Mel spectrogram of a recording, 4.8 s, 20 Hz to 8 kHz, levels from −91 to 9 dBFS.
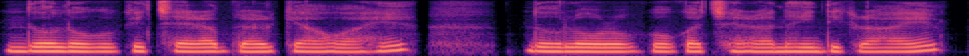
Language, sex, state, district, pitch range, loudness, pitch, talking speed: Hindi, female, Arunachal Pradesh, Longding, 180-190 Hz, -15 LUFS, 185 Hz, 200 wpm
